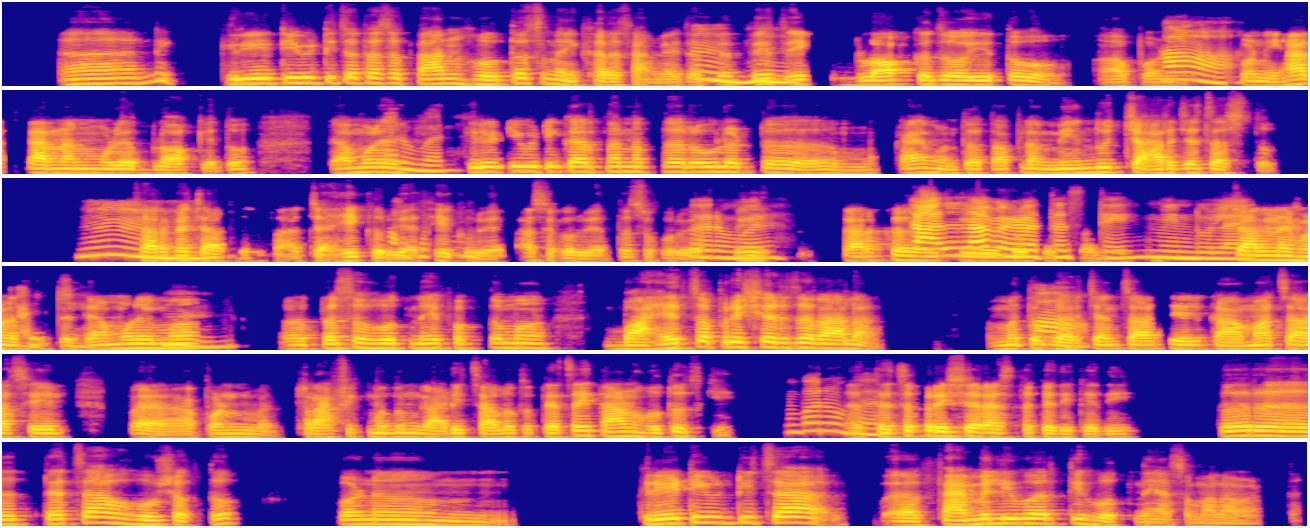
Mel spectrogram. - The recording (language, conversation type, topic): Marathi, podcast, जर सर्जनशीलतेचा अडथळा आला, तर तुम्ही काय कराल?
- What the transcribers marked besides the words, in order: other noise; in English: "चार्जच"; in English: "चार्ज"; unintelligible speech; other background noise; unintelligible speech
